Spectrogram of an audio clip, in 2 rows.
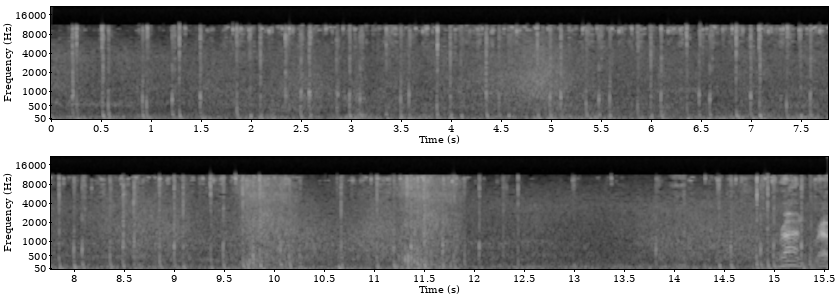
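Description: A horse gallops in a PS4 video game, rapid continuous hoofbeats that keep up throughout with game sounds around them, and a person calls to the horse over the top.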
